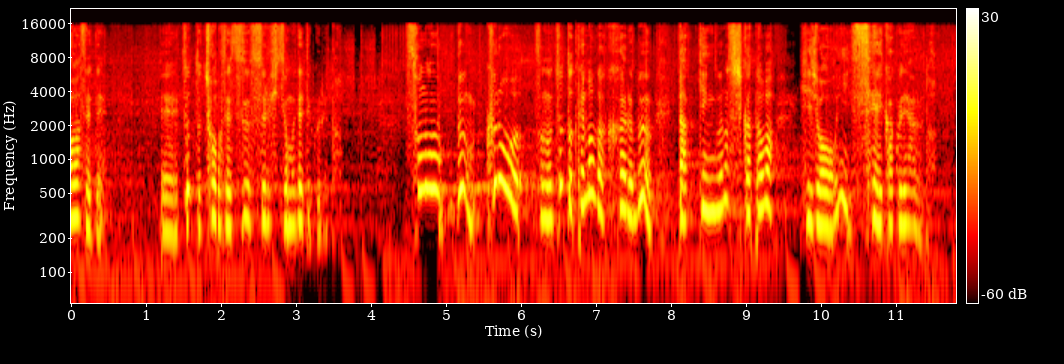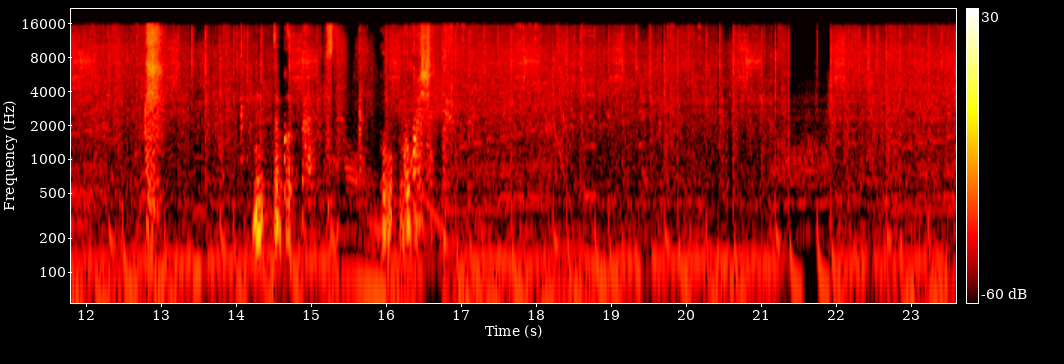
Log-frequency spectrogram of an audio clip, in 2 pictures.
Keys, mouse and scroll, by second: 11.2 right click, 12.9 middle click, 12.9 scroll, 16.7 click, 16.8 click, 17.7 click, 17.8 click, 19.7 click.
